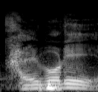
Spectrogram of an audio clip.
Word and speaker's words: 갈보리: 해골 지역을 이야기하는 것인데 우리가 갈보리 라고 이야기하는 것은 라치오의 s 기원에서 영어식으로 발음한 은 것이죠 그래서 골고다 어머 갈보리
